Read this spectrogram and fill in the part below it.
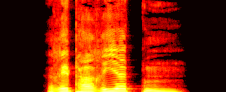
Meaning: inflection of reparieren: 1. first/third-person plural preterite 2. first/third-person plural subjunctive II
- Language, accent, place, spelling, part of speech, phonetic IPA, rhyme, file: German, Germany, Berlin, reparierten, adjective / verb, [ʁepaˈʁiːɐ̯tn̩], -iːɐ̯tn̩, De-reparierten.ogg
